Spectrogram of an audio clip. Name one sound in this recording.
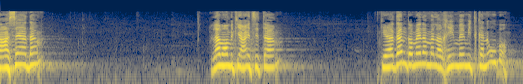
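An elderly man speaks calmly into a microphone in bursts with pauses.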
